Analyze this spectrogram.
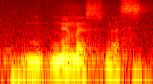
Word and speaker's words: numismatist: The correct answer, if pronounced correctly, is numismatist. N-U-M-I-S-M-A-T-I-S-T.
